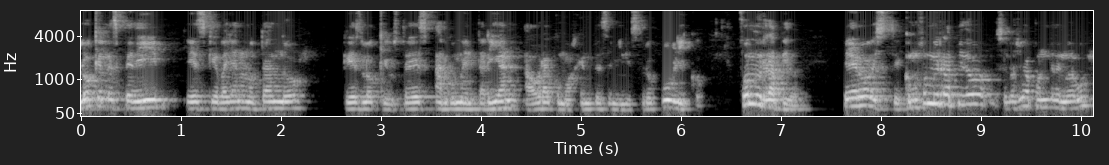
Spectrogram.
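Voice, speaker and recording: A man's fairly high, dark and mellow voice at a fairly quick pace, with lively intonation. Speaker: law lecturer and defense lawyer. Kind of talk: online lecture. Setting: virtual class. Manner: fast.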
